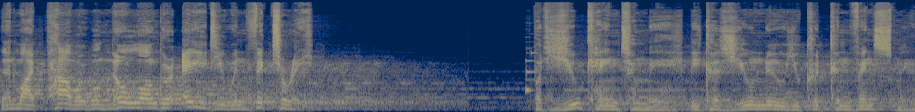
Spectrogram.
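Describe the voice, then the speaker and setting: A man voicing a grave, battle-hardened warrior with solemn wrath in a dramatic game cutscene. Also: lowish voice. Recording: long echo, music behind.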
